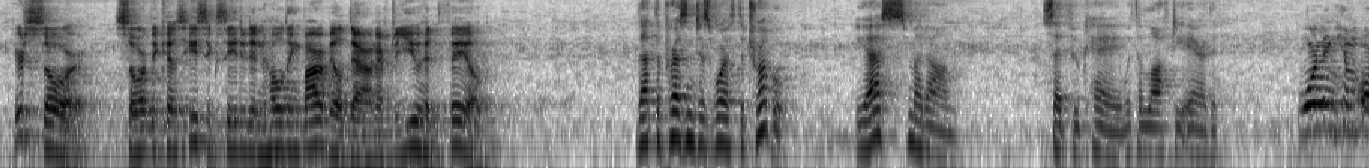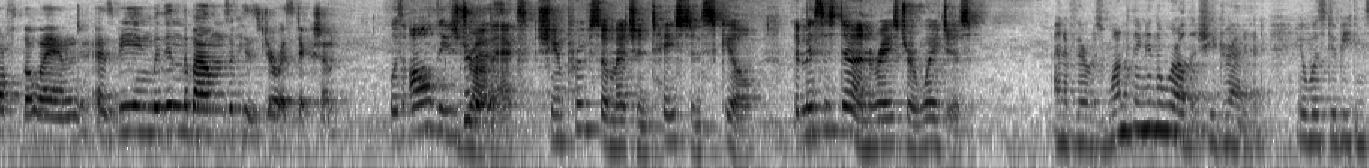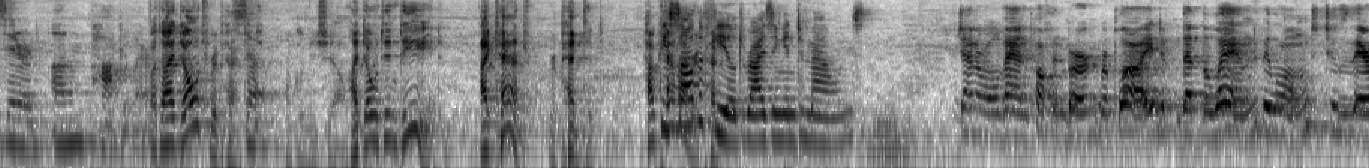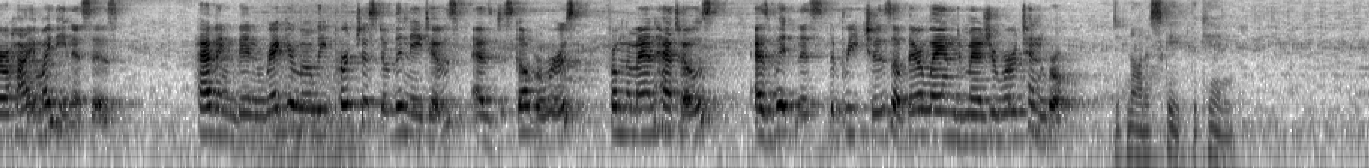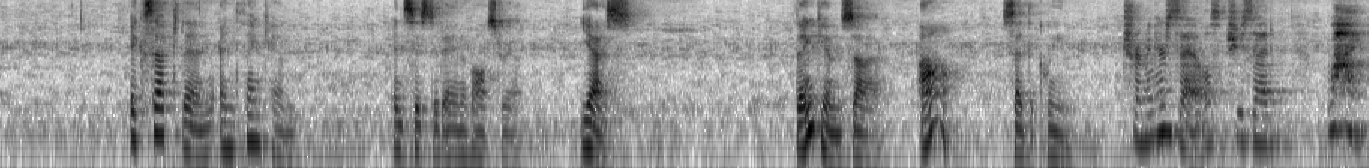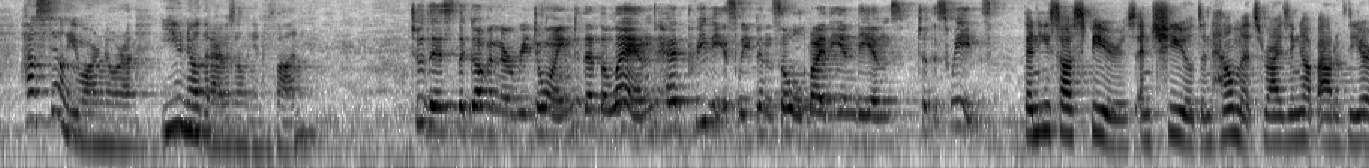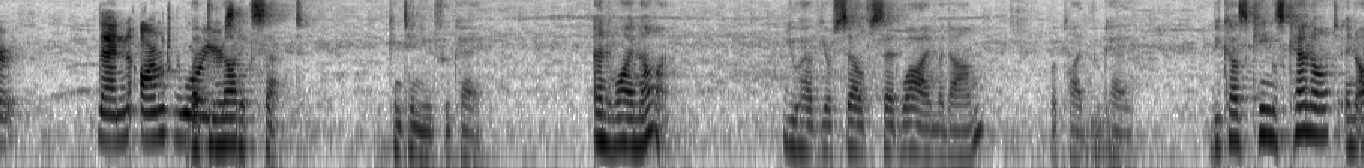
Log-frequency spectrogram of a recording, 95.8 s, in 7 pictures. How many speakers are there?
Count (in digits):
7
